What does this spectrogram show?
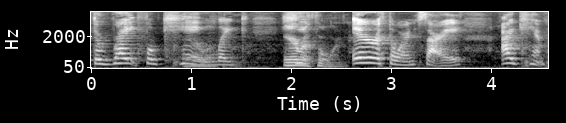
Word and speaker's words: Arathorn: know, but he has become Aragorn, son of Agathorn, is that right? Yep. Yeah, son of Agathorn, like the rightful king, Arathorn, sorry.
